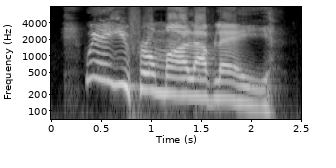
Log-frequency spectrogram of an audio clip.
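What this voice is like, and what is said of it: Put-on Cockney London accent. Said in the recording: “Why does this Kentish fisherwoman sound like she's from Cockney London?”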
